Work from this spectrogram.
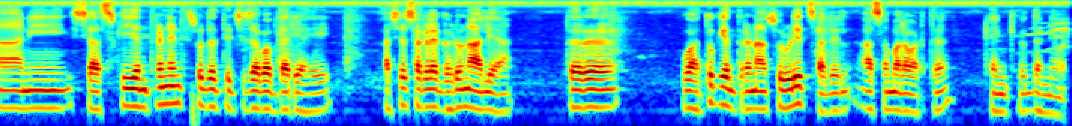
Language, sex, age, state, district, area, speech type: Marathi, male, 60+, Maharashtra, Satara, rural, spontaneous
